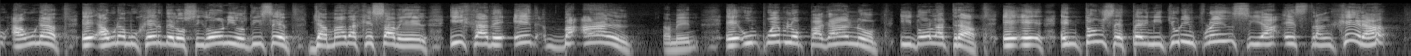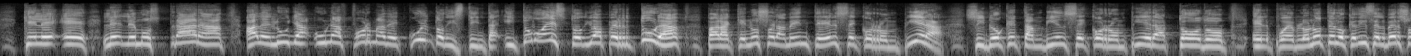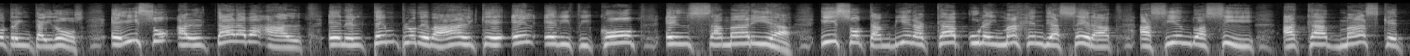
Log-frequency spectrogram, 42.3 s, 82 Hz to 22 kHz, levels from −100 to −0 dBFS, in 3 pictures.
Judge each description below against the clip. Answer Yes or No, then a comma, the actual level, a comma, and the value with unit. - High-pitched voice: Yes, very high, 275 Hz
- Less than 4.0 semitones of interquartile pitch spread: Yes, average, 3.4 semitones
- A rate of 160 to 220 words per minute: No, average, 140 wpm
